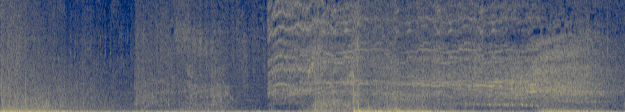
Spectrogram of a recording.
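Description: Confringo fire spells burst in combat in the video game Hogwarts Legacy, heavy booming blasts and crackling debris layered over rumbling game noise and shimmering magical effects, loud and close, with no talking.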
